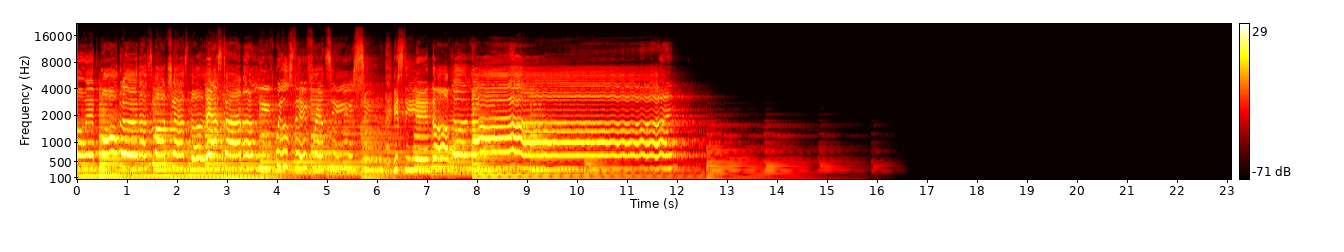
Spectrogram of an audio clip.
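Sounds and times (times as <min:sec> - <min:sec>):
person singing with vibrato: 0:00.0 - 0:12.7
piano accompaniment: 0:00.0 - 0:16.1.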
